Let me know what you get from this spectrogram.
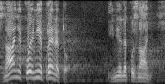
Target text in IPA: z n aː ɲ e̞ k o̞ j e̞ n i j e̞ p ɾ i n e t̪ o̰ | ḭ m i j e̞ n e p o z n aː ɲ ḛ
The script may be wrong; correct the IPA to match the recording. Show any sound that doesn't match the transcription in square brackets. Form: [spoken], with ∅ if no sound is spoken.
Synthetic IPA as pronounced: z n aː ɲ e̞ k o̞ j e̞ n i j e̞ p ɾ [e] n e t̪ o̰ | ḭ [n] i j e̞ n e [k] o z n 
